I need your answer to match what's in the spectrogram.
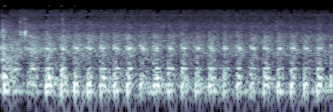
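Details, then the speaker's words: Car running with a bottle of pancake syrup added to the fuel tank, which ran badly and died: steady rhythmic cranking at about four pulses a second that never catches; crank no start, scan then shows evaporative emission and fuel system misfire codes. "oh uh-oh oh no it's cranking but now the engine's not starting"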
